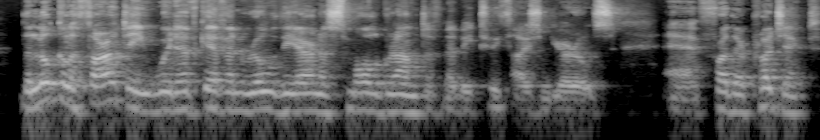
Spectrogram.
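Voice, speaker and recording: A man with an Irish accent talks at a fairly quick pace. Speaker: conference presenter. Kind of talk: conference presentation. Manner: repetitive false starts.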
